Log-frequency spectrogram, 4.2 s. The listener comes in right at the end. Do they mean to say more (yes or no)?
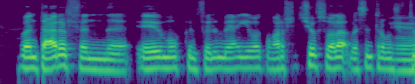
no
